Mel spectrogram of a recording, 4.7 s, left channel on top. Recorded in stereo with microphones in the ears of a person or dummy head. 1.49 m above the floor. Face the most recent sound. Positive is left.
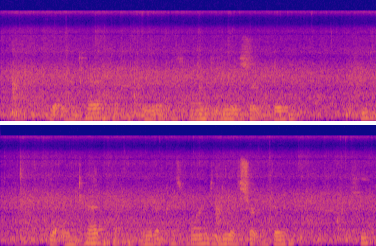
turn(degrees=-70)  # may be behind; listen again after turning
